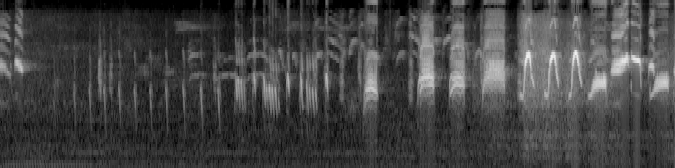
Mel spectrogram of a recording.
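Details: A tame Chinese hwamei in a cage sings on while its cage is shaken, starting with soft rapid ticking notes that build into a loud series of ringing, slurred whistles repeated about twice per second.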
